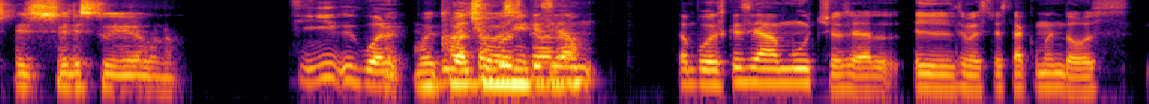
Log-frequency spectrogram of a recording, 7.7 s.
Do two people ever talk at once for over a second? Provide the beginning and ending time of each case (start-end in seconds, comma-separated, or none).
2.5-3.8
